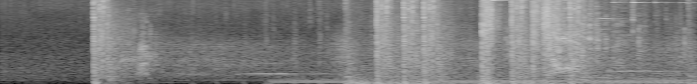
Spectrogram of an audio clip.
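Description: Gunshots in a video game fire in sharp bursts.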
